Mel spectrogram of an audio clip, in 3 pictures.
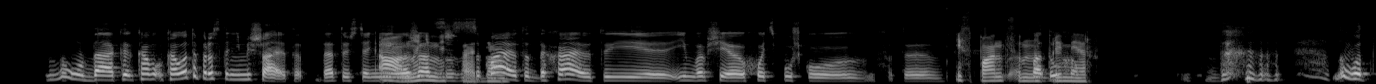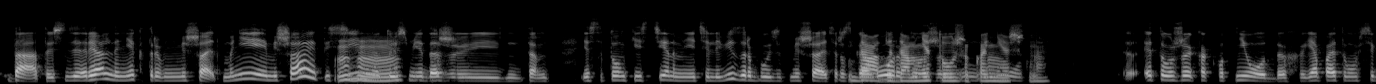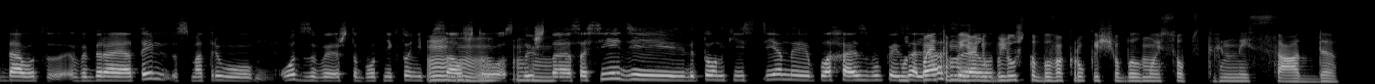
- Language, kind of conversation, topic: Russian, unstructured, Как вы находите баланс между работой и отдыхом?
- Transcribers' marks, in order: laughing while speaking: "Да"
